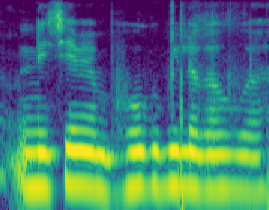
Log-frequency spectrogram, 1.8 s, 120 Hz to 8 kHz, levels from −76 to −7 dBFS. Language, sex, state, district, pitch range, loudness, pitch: Hindi, female, Uttar Pradesh, Hamirpur, 180-195 Hz, -12 LUFS, 190 Hz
